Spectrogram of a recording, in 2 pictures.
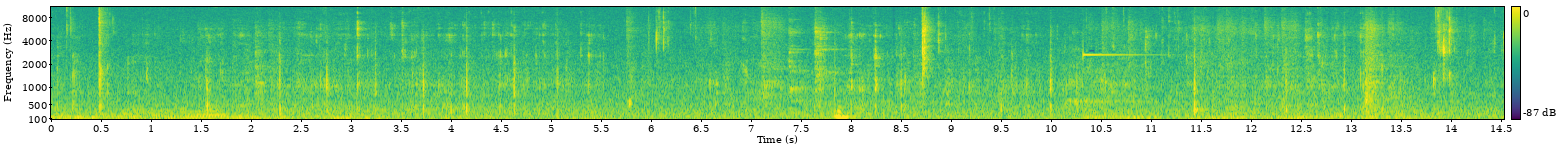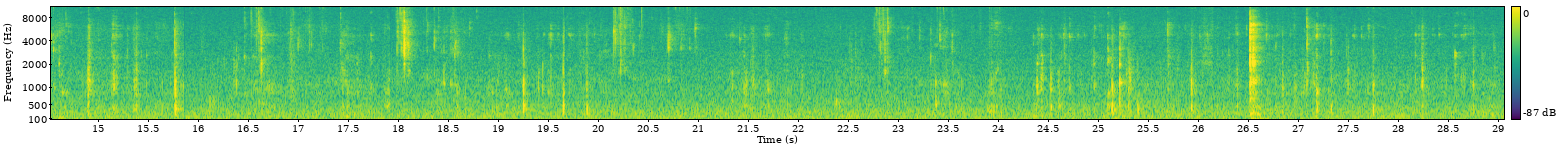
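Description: A man chewing balut (boiled duck eggs) topped with chili: wet chewing with lip smacks and sharp mouth clicks at irregular intervals.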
